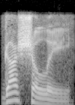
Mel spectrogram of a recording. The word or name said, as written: gushily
